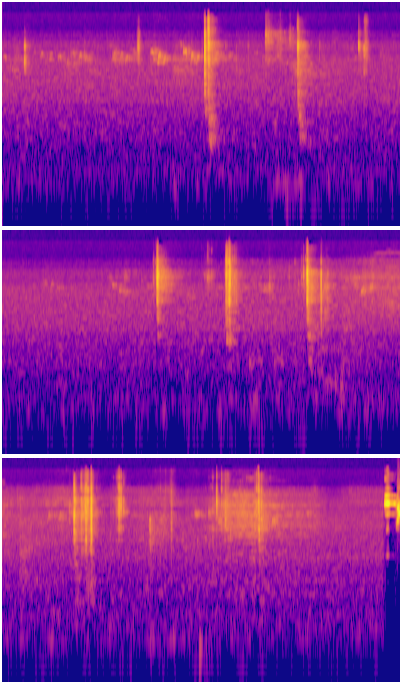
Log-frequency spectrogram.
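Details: Only scattered sharp clicks and ticks break a quiet background, with no bird song or other animal voice.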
